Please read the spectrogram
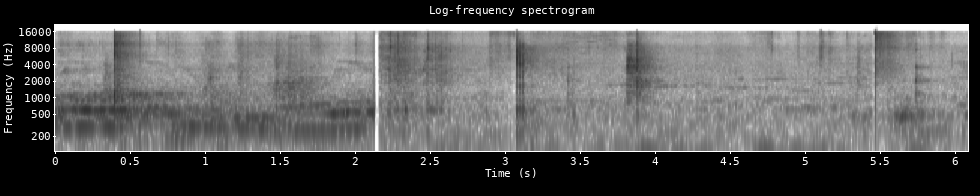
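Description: A few sharp metallic clicks and snips of combination pliers cutting and stripping an electrical cable, spaced a second or so apart. A pitched sound under the first two seconds stops about two seconds in.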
